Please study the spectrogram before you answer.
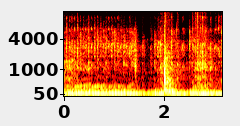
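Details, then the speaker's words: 1966 International 1100 pickup, idling about 300 rpm: slow lumpy idle with a light tick like an exhaust leak; tick traced to a rudimentary EGR-type fitting, improves when covered; ticking at idle. "if you listen to it it is now sounds like it's got a tick or an exhaust leak or something"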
